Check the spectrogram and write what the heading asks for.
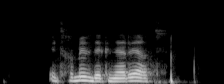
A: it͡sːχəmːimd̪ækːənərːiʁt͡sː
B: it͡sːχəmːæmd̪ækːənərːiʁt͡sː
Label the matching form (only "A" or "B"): A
